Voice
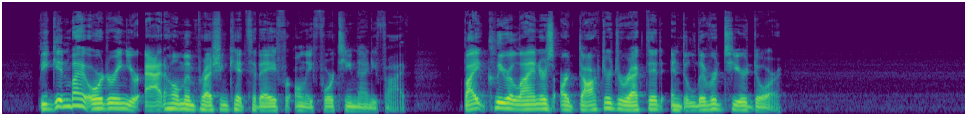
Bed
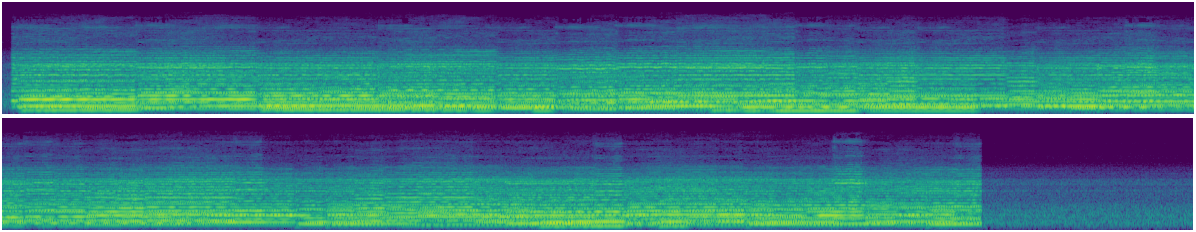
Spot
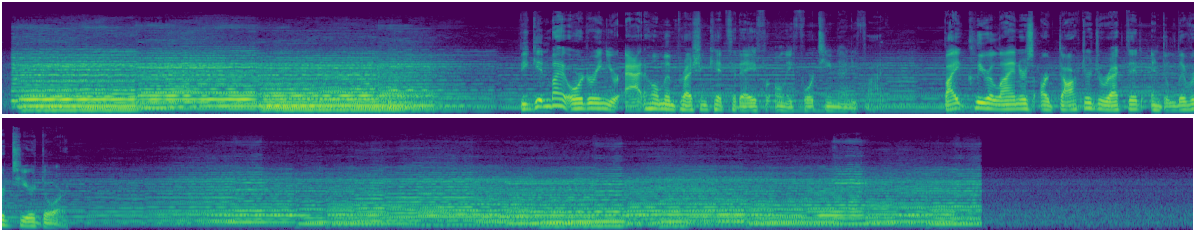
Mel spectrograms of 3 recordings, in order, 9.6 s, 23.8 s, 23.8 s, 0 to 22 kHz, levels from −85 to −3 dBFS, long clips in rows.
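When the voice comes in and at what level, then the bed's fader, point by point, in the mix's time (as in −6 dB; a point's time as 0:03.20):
4.80 s, −0.5 dB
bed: 0:03.92 −1 dB
0:04.68 −17.5 dB
0:13.31 −17.5 dB
0:14.33 −5 dB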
